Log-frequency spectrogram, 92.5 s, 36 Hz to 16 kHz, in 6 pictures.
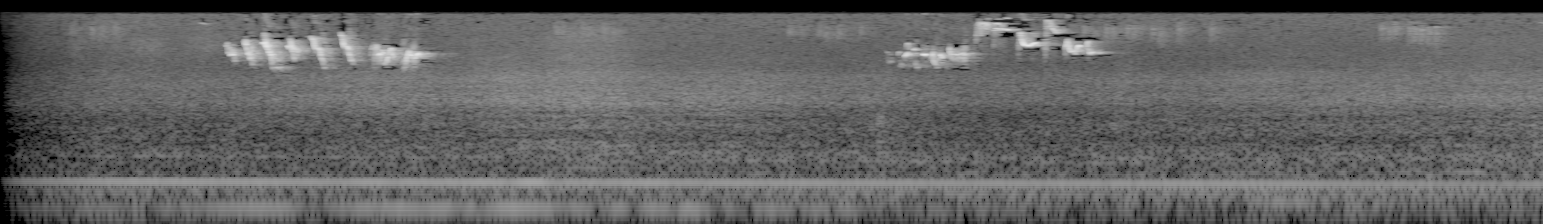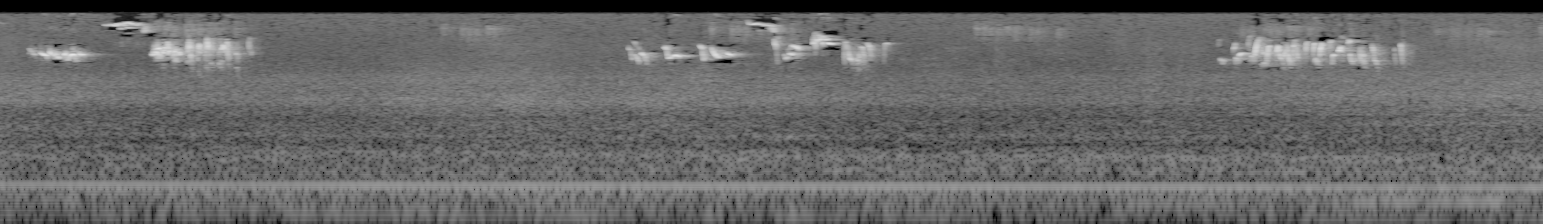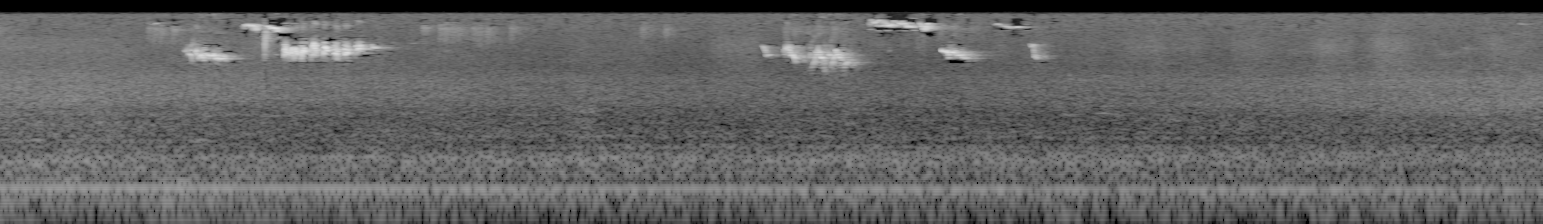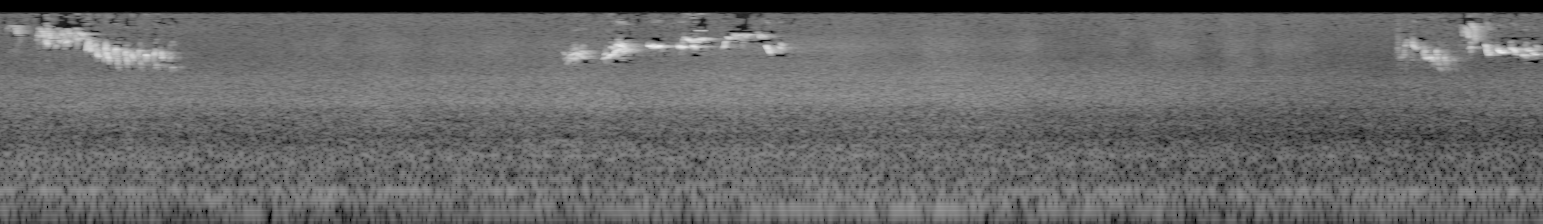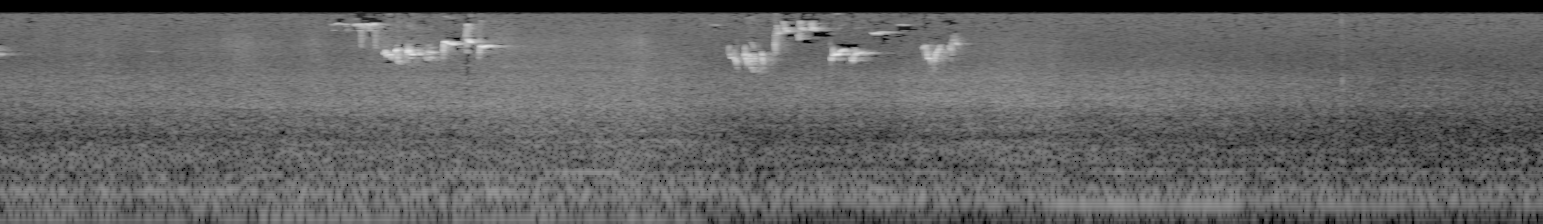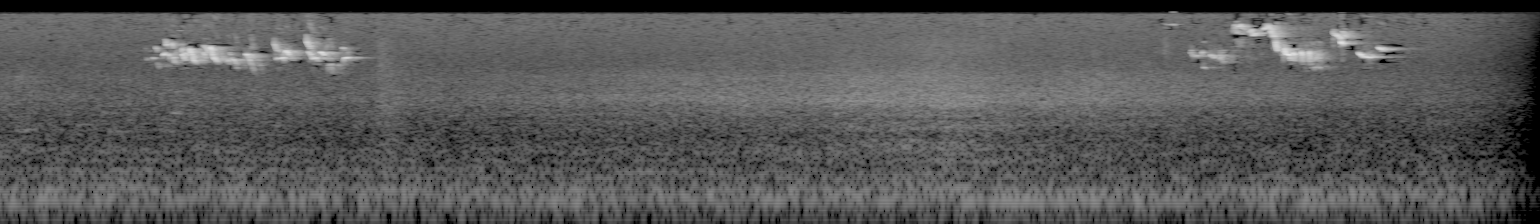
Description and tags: Summer city birdsong
Recorded a few miles outside of Southampton, UK, very early in the morning on a Zoom H1, internal mics.
ambient, birdsong, city, distant, field-recording, morning, nature, summer, traffic, very, zoom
